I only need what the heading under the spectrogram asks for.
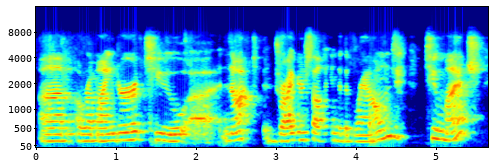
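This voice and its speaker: A woman working as a psychic medium, giving a live reading to an audience and thinking out loud as she passes on messages. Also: lowish voice, slow, slight background noise. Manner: chatty, thinks out loud while relaying messages. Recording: echoey, slightly dull recording.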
